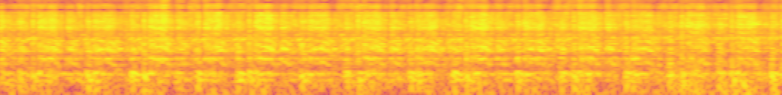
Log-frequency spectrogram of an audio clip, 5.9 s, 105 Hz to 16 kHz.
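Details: 1977 Mustang II with no compression and broken fuel lines, sitting 25 years: rhythmic starter churning that never catches or picks up speed; cranks but won't start, owner wonders if the exhaust is plugged.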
